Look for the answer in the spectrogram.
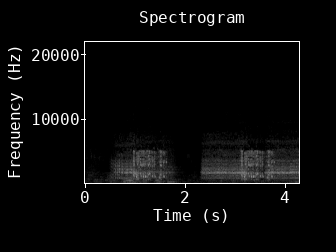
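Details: Turkey gobbling as if trying to compete: two loud, rapid, rattling gobble bursts, each about a second long, separated by a short pause, with a dense warbling texture.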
